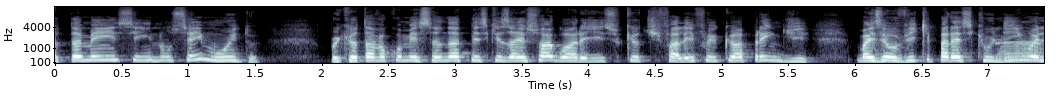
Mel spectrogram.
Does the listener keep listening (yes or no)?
yes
